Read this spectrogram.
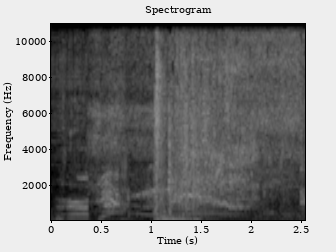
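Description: A heavy club thuds into a body.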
